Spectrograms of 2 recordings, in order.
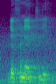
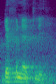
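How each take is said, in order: No difference in how they are said.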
